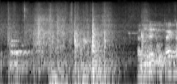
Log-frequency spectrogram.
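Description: A body falls onto a padded mat with a dull thud.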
